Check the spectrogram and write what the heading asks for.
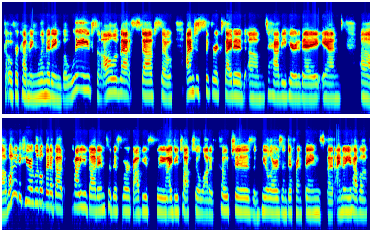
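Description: A woman's voice: mid-range voice, a little fast, pushed and bright, dry recording, rough recording. A woman hosting a spiritual podcast, interviewing a guest in an enthusiastic, casual way with some fillers. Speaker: podcast host.

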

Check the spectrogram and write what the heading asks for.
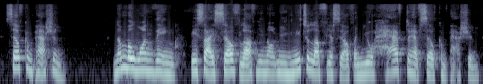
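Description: A woman with a Vietnamese accent speaks at medium pitch and a moderate pace, her tone darkish. As a guest in a motivational interview, she gives earnest advice and often checks in with "right?".

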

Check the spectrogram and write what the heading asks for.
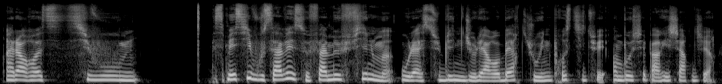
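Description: A woman's voice: mid-range voice, fairly even intonation, normal speed, no room sound, clean studio sound. A young woman recommending films and series in a chatty, enthusiastic way, laughing often. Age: young adult. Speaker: host. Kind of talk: casual film and series recommendations.

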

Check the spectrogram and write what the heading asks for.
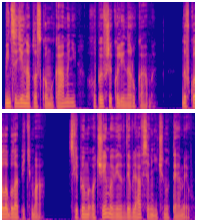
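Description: A man reading a literary story aloud in a steady, expressive way. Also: fairly low pitch, quick pace, vocal fry, dry recording, clean studio sound. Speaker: reader.

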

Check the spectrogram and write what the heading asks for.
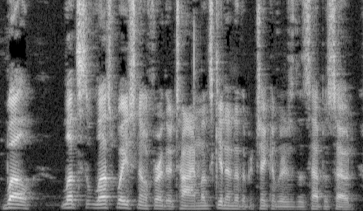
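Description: Guy co-hosting a podcast, low-ish bright voice, lots of uhs and restarts, chatty. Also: fairly even intonation. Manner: rambling, halting with many fillers and restarts. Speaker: podcast co-host. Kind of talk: casual chat about a cartoon episode.

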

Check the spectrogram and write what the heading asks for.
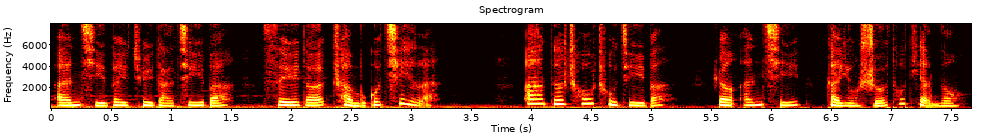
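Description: Woman narrator, high bright pitch, steady story reading, faint music underneath. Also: normal speed. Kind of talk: scripted narration.

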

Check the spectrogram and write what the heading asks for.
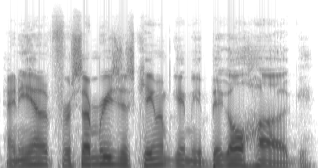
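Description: A man's voice: mid-range voice, rapid-fire, darkish tone, dry recording, studio quality. A male pastor telling his life story in an interview, candid and chatty, often laughing at himself.

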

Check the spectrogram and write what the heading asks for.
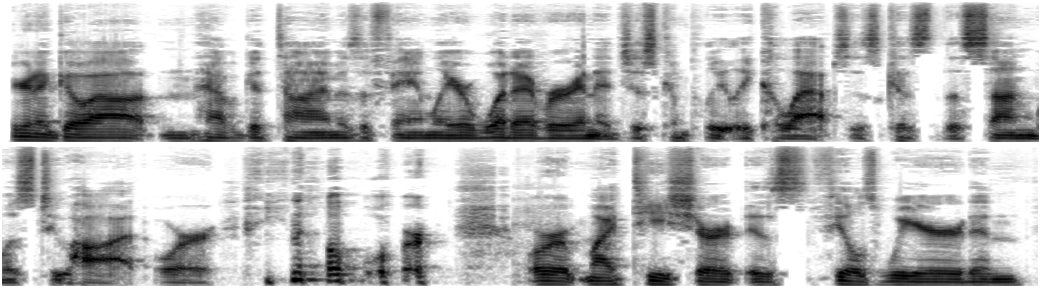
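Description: A man's voice: extremely low pitch, flat delivery, moderate pace, a bit bright. A man hosting a podcast, asking thoughtful, rambling questions in a casual interview. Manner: thoughtful, rambling, restarts phrases. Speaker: podcast host.

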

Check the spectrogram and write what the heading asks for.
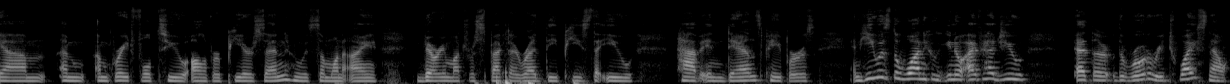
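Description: Lower-pitched woman radio host, dry sound. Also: no echo. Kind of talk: conversational radio hosting.

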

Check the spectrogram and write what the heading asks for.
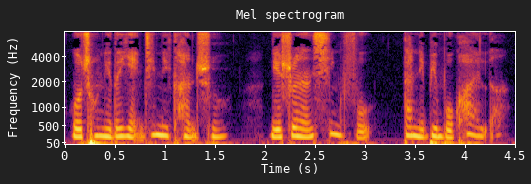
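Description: Sly teasing young guy, woman reading him, soft and close, mellow tone, dry close mic. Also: mid-range voice, steady tone, normal speed, breathy edge, no room sound, close to an everyday voice. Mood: intimate. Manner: playful, sly, softly intimate. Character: young man, teasing, devoted lover.

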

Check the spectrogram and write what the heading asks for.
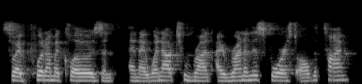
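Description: Woman, 40s, self-defense teacher, animated storyteller, lowish voice, dull lo-fi sound. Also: fast. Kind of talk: storytelling in an interview. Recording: dull lo-fi audio.

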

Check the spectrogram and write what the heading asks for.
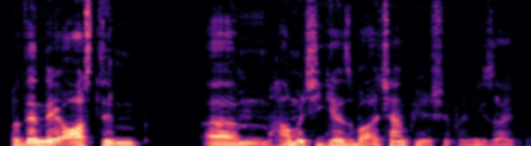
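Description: A man co-hosting a casual basketball podcast, mocking a player with animated rants and frequent laughter. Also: lowish voice, fast, no echo. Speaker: podcast co-host. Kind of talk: casual sports chat.

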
